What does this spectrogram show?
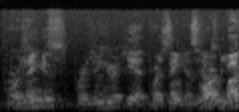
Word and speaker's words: Porzingis: The Knicks are thinking about trading him and building their team around Christus. Porzingis. Yeah, Porzingis. Or How do you pronounce Buckets.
